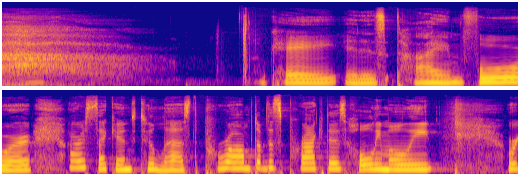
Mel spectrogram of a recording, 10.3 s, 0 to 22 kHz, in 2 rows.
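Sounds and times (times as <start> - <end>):
deep breath exhale during a guided reflective practice: 0.0 - 1.6
speech: 2.6 - 10.3.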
